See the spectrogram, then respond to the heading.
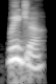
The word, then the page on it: Ouija: Indian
